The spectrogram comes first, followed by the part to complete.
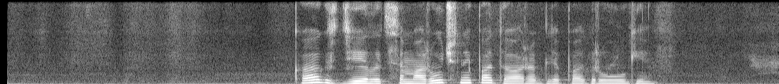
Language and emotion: Russian, neutral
